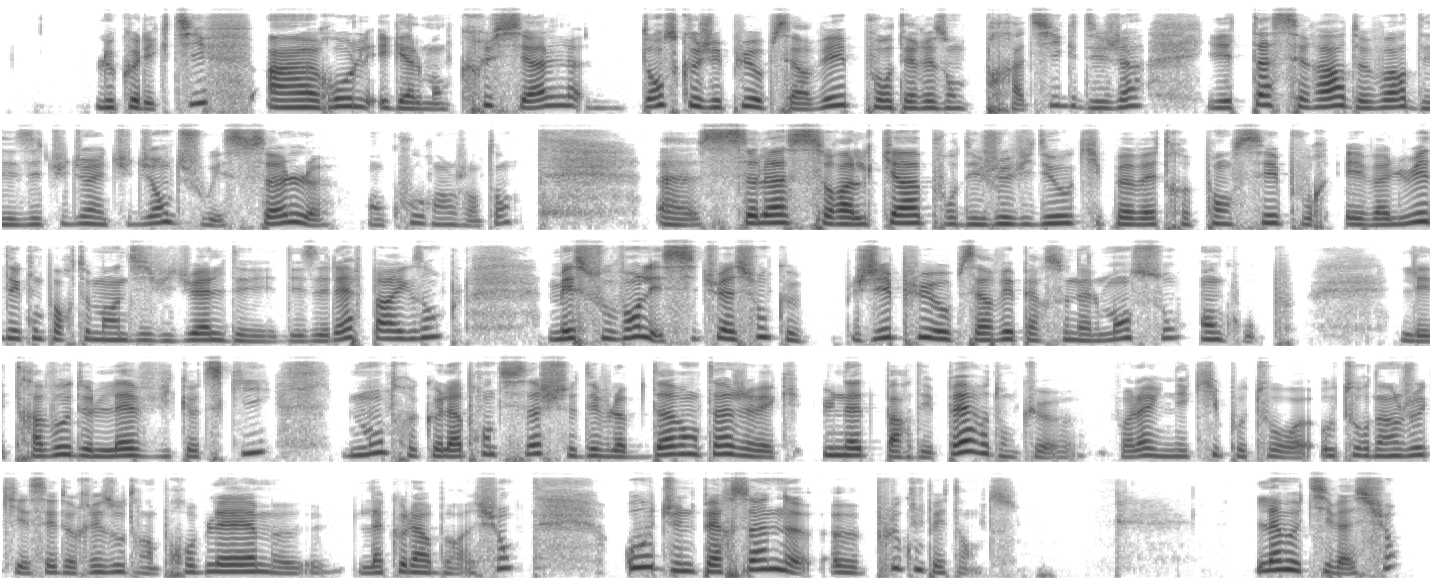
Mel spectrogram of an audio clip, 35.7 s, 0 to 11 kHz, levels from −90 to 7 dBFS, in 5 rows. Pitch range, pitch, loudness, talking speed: 180-240 Hz, 205 Hz, -25 LUFS, 190 wpm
